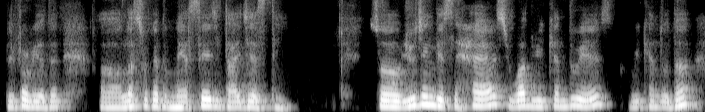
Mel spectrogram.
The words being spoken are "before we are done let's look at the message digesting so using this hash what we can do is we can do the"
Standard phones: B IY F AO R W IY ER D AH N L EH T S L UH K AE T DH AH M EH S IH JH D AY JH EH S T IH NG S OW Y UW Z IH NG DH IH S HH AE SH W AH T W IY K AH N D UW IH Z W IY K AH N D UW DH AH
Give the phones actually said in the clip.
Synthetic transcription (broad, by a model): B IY F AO R W IY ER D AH L EH T S L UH K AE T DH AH M EH S IH JH D AY JH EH S T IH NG S OW Y UW Z IH NG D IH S HH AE S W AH T W IY K AH N D UW IH Z W IY K AH N D UW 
